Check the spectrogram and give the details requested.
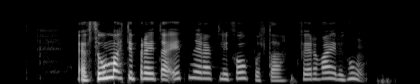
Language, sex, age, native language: Icelandic, female, 30-39, Icelandic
